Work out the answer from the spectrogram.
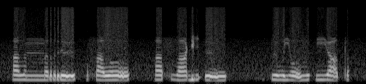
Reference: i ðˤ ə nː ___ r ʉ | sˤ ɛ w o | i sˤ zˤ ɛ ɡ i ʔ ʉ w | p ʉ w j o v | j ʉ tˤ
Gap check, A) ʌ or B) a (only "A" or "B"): A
